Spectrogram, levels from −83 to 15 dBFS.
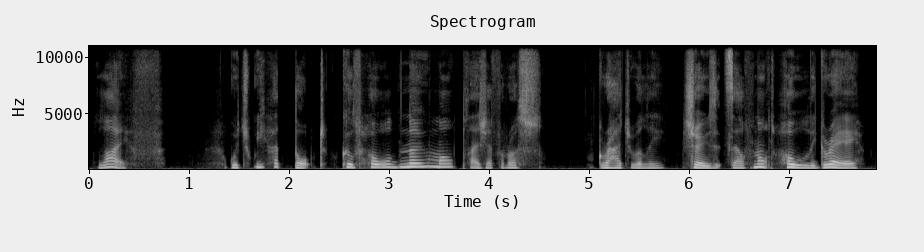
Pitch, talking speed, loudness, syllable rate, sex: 225 Hz, 135 wpm, -19 LUFS, 4.1 syllables/s, female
